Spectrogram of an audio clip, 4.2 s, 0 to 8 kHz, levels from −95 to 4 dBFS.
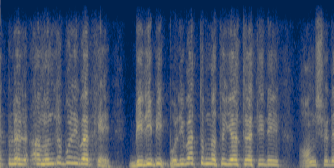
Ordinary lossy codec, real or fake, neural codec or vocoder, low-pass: Opus, 32 kbps; fake; codec, 16 kHz, 0.4 kbps, LongCat-Audio-Codec; 7.2 kHz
